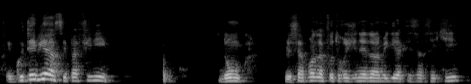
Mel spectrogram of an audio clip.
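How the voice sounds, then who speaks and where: A fairly high-voiced man teaching his children at home. He talks in an animated, insistent way, keeps firing questions at them and holds the floor. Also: quick pace. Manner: animated, quizzing listeners with questions. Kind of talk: casual Torah lesson at home.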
